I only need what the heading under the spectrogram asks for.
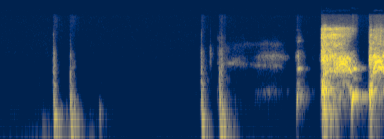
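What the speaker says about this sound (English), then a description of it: "I'm so sorry about my coughing" Several harsh coughs from a lecturer recovering from asthma, a few short isolated bursts early on, then a louder, heavier run of coughing near the end, close up and with no talking.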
